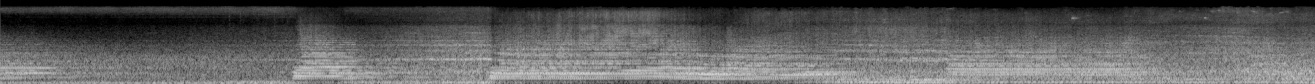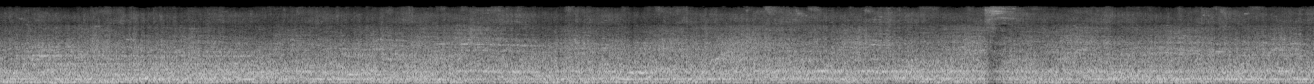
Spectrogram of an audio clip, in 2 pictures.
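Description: Horn of BNSF freight locomotives sounding several blasts, the long one falling in pitch as the engines pass. It is followed by the steady rolling noise of a long double-stack container train going by, wheels clacking on the rails.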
